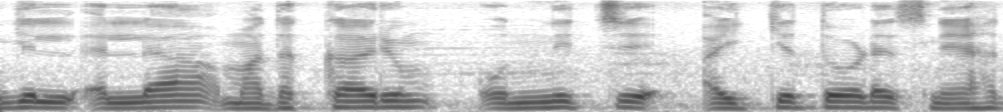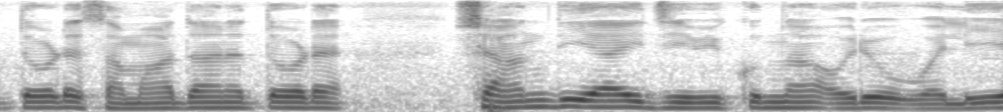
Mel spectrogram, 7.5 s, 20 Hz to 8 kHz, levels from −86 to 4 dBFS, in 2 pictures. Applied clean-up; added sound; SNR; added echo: none; none; none; none.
